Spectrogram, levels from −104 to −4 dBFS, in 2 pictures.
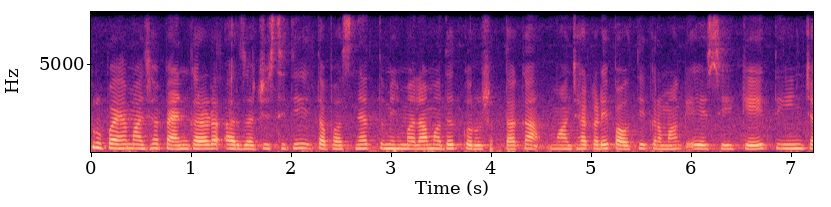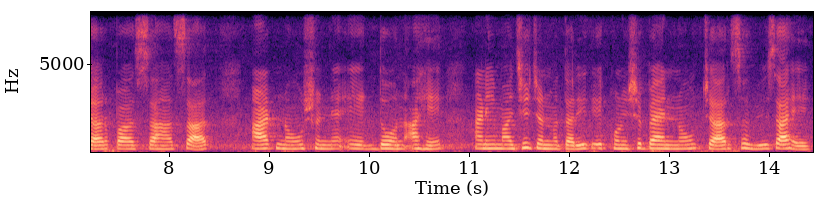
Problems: none marked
